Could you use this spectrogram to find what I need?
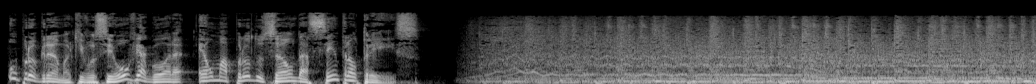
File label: Radio Show; Thunder Radio Show; Jacare Banguela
